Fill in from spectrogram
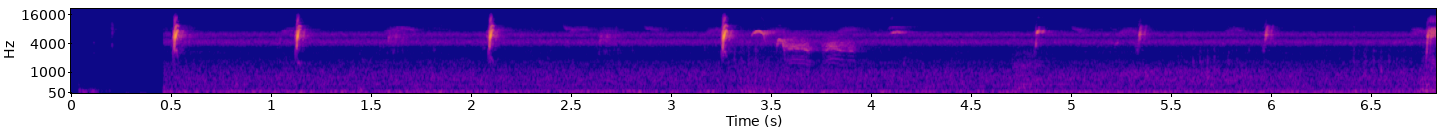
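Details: Young Indigo Bunting fledgling giving short, sharp "zeet" notes, about seven in seven seconds at an uneven pace, softer than the harsher adult call notes. A chickadee's harsh clicking and a steady high insect buzz are also heard.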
